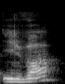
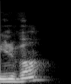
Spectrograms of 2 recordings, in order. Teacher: Donc, si la personne dit il va, et que ça donne quelque chose comme il va, c'est-à-dire on entend un peu comme quelque chose d'un peu nasal sur le A, et bien l'idée, c'est vraiment de projeter la voix voilà, et de faire durer le son.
